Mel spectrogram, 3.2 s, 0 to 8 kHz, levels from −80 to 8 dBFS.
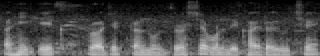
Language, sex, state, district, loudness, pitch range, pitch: Gujarati, male, Gujarat, Gandhinagar, -19 LUFS, 105-120 Hz, 110 Hz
